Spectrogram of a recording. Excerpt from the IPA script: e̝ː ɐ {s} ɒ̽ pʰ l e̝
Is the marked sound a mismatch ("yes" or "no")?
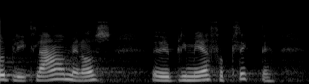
yes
